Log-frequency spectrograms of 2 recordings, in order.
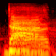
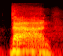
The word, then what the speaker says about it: Dahn: One half of the Hammer, Dahn. Cowboys, Stefan Diggs is here. Hammer, Dahn is a gambling show that comes out of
